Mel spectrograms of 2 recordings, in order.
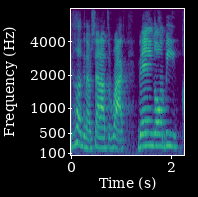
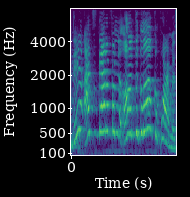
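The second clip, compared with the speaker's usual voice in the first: much higher-pitched mock protest; defensive retort; 14 semitones higher, faster than usual. Daughter explaining where she got it, defensive. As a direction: squeal back as if wrongly accused. Acted defensive answer to questioning.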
